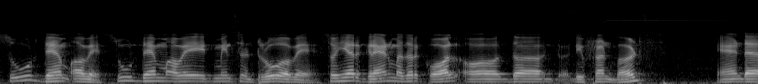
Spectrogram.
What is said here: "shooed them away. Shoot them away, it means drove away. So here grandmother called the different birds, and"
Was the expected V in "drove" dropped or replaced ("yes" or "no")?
yes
